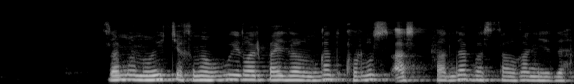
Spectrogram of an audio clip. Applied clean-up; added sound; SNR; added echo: none; none; none; none.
